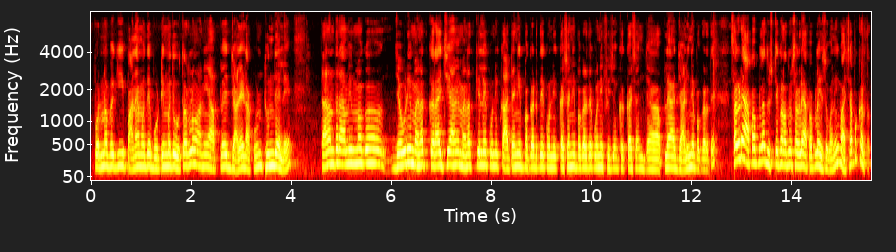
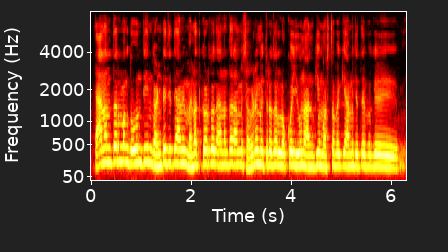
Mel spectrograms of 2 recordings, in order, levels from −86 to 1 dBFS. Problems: none marked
